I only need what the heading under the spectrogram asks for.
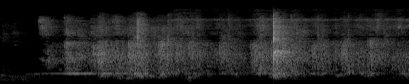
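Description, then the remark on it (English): An audience claps together as an offering during a church service, in a steady, dense wash of applause that starts abruptly after a brief quiet moment and keeps going at an even loudness, with one sharper clap standing out partway through. “Lift up your hand and give him a clap, offering.”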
